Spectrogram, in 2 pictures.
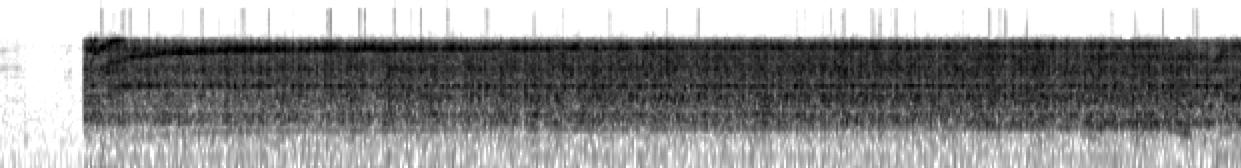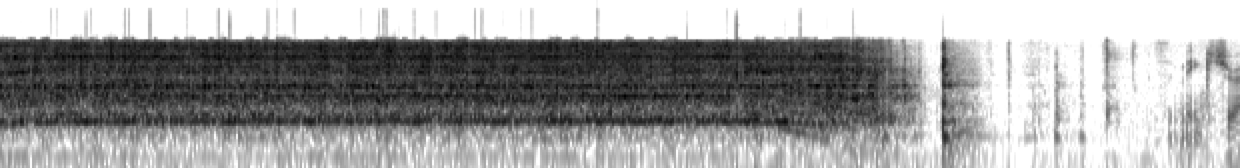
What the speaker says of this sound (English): And then I'm going to put it in a food processor and just mix it up.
